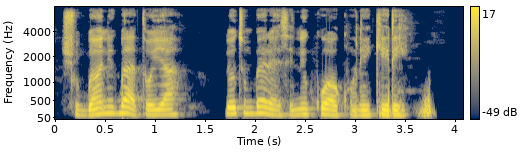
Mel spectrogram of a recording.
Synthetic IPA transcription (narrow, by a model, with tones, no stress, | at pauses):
ʃu˨ɡ͡bɔ̃˨˦nĩ˦ɡ͡ba˦˨to˨˦ja˦ | lo˦tũ˦bɛ˦˨ɾɛ˨s̬i˧˦nĩ˦ku˦ɔ˧kũ˨ɾ̃ĩ˧ki˧ɾi˧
